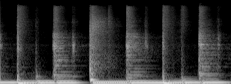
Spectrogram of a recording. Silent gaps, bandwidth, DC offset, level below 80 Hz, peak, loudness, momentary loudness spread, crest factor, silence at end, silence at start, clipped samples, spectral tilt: none; 17 kHz; under 0.1%; -18 dBFS; -6 dBFS; -18 LUFS; 1 LU; 10 dB; 0 s; 0 s; under 0.1%; -5.5 dB/octave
